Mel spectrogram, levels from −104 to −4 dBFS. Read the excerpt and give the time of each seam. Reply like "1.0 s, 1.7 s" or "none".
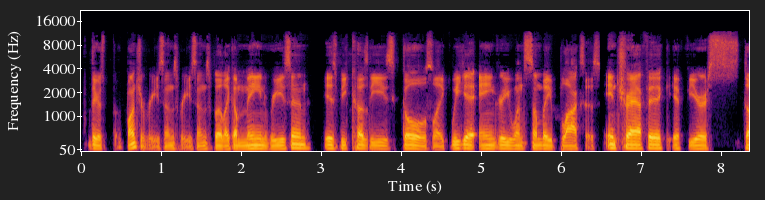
1.2 s, 2.9 s, 3.6 s, 6.5 s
